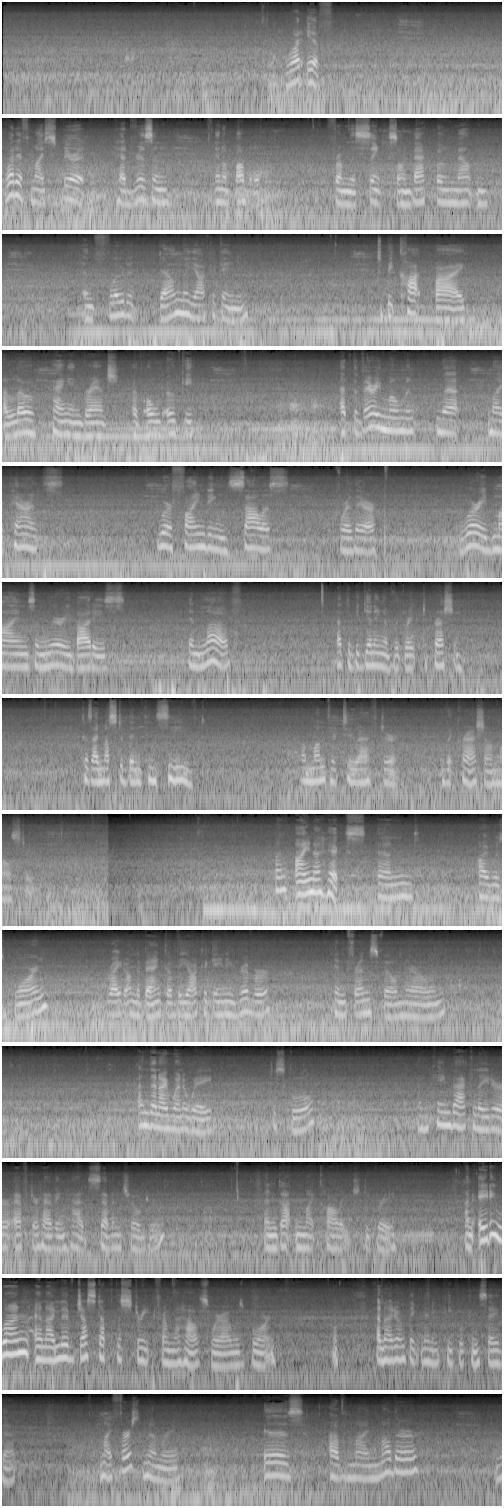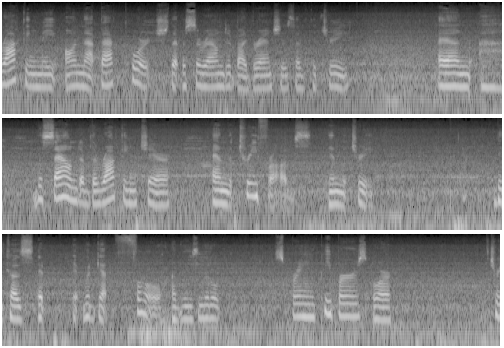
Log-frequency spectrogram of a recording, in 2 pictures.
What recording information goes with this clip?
Tree stories is a collection of audio stories that were recorded in Allegheny and Garrett counties over a summer and fall in Western Maryland.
